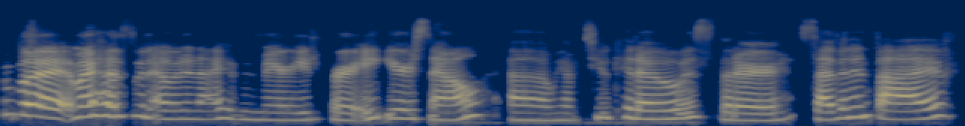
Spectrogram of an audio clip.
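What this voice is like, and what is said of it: Slight Southern American accent. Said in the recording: “you might detect a little bit of that Southern accent.”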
